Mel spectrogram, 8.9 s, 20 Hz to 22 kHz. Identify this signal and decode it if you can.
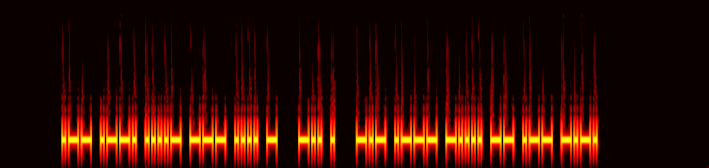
Morse code, heard as a keyed tone, about 30 wpm, 700 Hz. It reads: WP4OHT DE KJ6MWC
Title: USA Callsign DE Callsign 30wpm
